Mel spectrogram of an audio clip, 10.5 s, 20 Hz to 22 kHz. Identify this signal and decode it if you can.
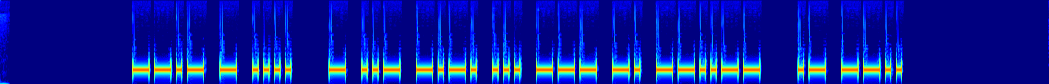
Morse code, heard as a keyed tone, about 22 wpm, 700 Hz. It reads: QTH TUCSON, AZ
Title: Practice QSO - Exchange 1 - Beginning - 22wpm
